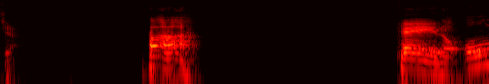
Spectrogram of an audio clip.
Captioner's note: chuckles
